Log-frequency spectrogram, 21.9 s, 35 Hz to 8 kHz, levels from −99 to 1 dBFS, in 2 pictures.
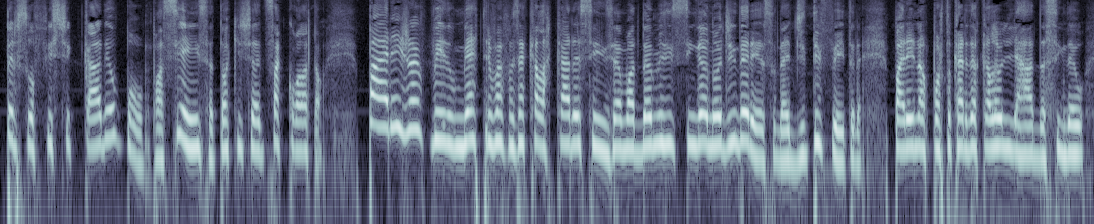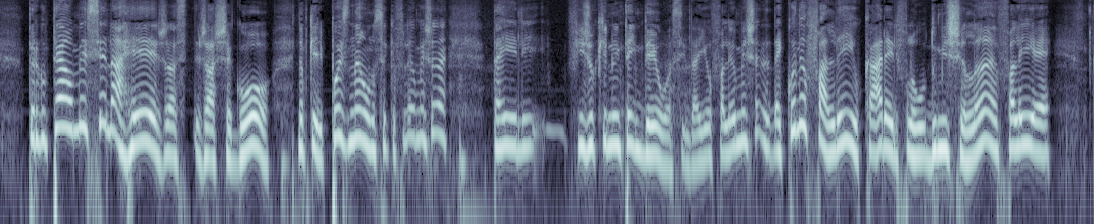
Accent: Brazilian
